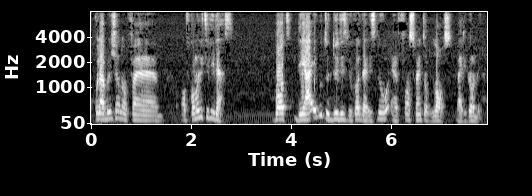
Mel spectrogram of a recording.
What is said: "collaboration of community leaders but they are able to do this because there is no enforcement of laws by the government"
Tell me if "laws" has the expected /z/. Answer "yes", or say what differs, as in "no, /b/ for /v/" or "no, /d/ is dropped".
no, /s/ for /z/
